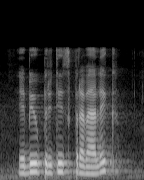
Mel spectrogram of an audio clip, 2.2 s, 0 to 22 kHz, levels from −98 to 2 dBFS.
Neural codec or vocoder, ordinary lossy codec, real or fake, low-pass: none; none; real; 7.2 kHz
